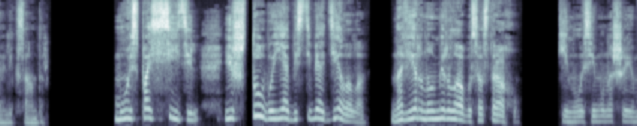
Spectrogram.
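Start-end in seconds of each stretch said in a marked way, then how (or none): 1.5-7.0 higher, louder gushing relief; effusive gratitude. A narrator's reading. Maria throws herself on her rescuer's neck, effusive gratitude. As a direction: gush dramatically at your saviour.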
